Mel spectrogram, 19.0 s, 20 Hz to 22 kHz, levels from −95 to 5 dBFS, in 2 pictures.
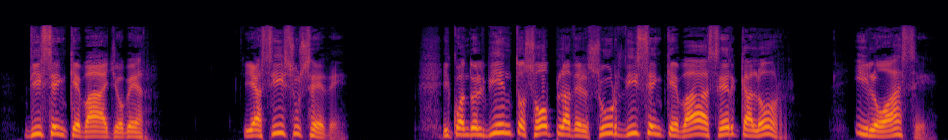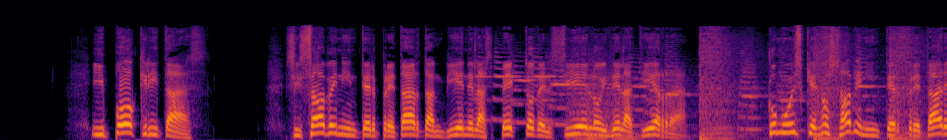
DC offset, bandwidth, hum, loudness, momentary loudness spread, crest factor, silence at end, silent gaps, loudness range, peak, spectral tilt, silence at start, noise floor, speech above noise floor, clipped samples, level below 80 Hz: under 0.1%; 10.5 kHz; none; -24 LUFS; 13 LU; 14 dB; 0 s; none; 4 LU; -10 dBFS; -6 dB/octave; 0.25 s; under -90 dBFS; over 66 dB; under 0.1%; -54 dBFS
